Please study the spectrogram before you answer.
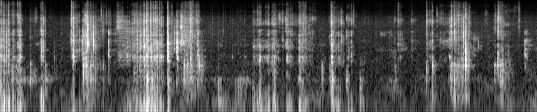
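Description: A solid, dry green bar of soap held in the hand is shaved and scraped with a metal utility knife blade, sending curls falling off. The result is a run of crisp, crunchy scraping strokes with bright, dry texture, some strokes longer and louder than others, separated by short quiet gaps.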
